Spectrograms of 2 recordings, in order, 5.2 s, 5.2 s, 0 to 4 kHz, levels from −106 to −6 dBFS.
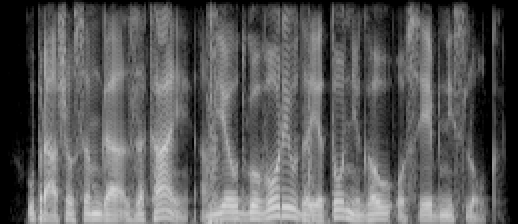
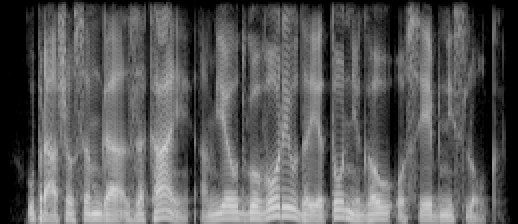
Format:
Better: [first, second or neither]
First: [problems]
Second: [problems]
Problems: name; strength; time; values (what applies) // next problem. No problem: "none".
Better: second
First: background sound (Slam); 17 dB below the speech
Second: none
